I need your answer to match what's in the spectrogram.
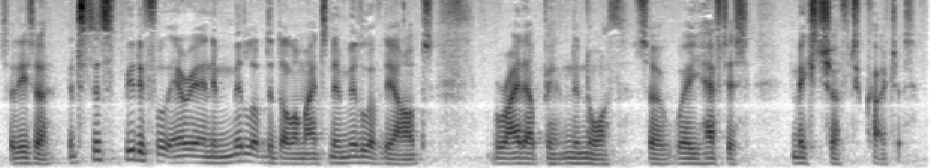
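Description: Guest winemaker, man, South Tyrolean German accent, very low voice, halting delivery full of restarts. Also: fairly even intonation, darkish tone. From South Tyrol, Italy. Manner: halting, with many fillers and restarts. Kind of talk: casual interview talk.

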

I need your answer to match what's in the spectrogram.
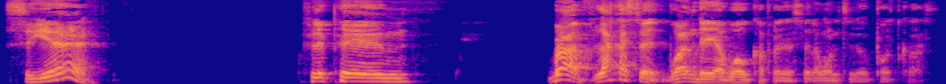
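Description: A man's voice: fairly low pitch, very animated, unhurried, bright, forceful tone, slightly rough. A young man with a London roadman accent hosting a podcast, chatting casually in heavy street slang. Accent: London roadman, multicultural street English. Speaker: podcast host.

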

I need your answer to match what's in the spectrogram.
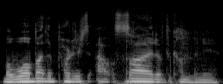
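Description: A man speaking casually as an interviewer in a relaxed chat. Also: medium pitch, fast talker.

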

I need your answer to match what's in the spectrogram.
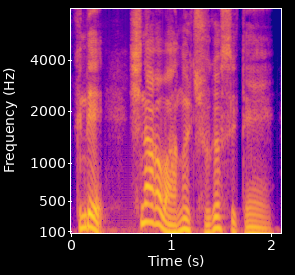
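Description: A man's voice: mid-range voice, wildly swooping pitch, fairly quick, darkish tone, no echo, clean studio sound. A man with slushy, lisping s sounds, telling history conversationally as a podcast host and explaining things with everyday examples.

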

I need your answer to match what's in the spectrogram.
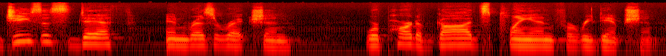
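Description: A pastor preaching a sermon, retelling scripture in a deliberate storytelling manner. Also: mid-range voice. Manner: slow, deliberate storytelling with acted-out quotes.

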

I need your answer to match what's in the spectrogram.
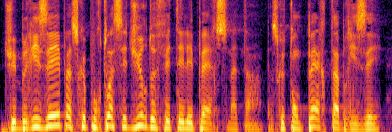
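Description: A man's voice: fairly high pitch, lively intonation, brisk, breathy edge. Emphatic French-speaking male pastor preaching. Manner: preaching with rising emphatic peaks and hushed prayerful drops. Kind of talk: sermon.

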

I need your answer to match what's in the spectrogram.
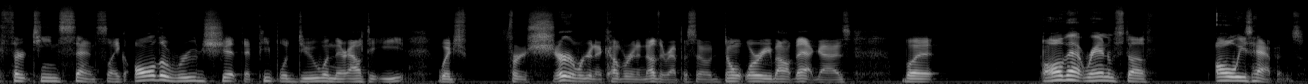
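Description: A young man talking casually on a podcast, rambling through a story and leaning on "like" constantly. His voice sits a bit high and sounds smooth and clear. The recording is close and dry with no room sound. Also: no echo. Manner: rambling, heavy use of "like". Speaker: podcast host.

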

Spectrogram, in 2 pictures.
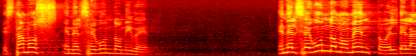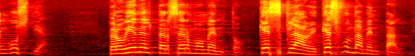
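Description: A man's voice: sits high, expressive, measured pace, fairly bright tone. A man preaching a sermon as pastor, asking the congregation questions with strong emphasis. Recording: long hall reverb.

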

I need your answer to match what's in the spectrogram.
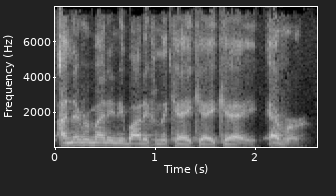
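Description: A man's voice: fairly low pitch, animated, fast talker, mellow. An older man from the American South, a guest author on a radio talk show, telling stories with a wry, sarcastic edge. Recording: dull lo-fi audio.

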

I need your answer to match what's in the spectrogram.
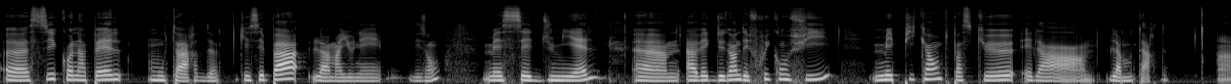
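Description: Smooth-voiced Italian woman. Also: medium pitch, a little mellow, dry recording. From Italy. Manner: hesitant, searching for words. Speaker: guest.

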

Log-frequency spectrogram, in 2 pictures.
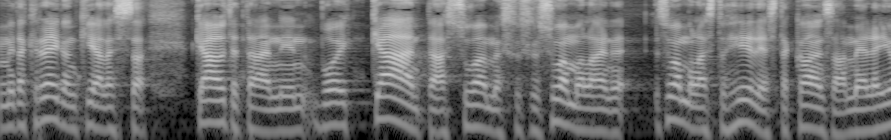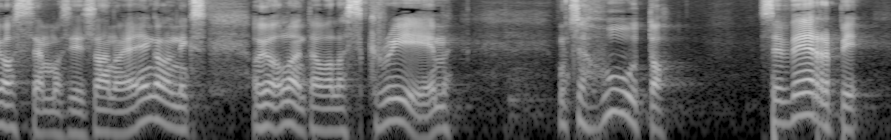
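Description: A man preaching a sermon, his delivery shifting between quick, pressing stretches and slow, hushed lines. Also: on the high side. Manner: varied delivery, rushing ahead then dropping to slow, hushed lines.

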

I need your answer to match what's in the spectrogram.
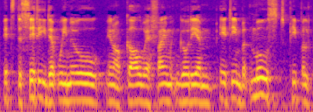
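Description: A middle-aged man speaks with a west of Ireland accent at a medium pitch. He talks conversationally, like a manager answering questions in an interview, with some background noise around him. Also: fairly even intonation, fairly quick, a little mellow. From County Clare, west of Ireland. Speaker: company manager being interviewed.

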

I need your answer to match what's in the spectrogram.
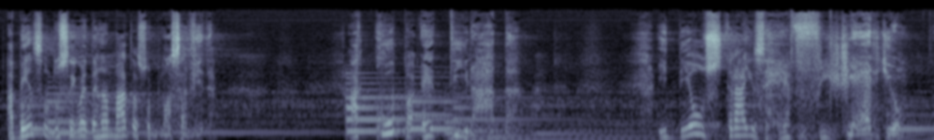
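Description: A male pastor preaching a sermon, telling stories with feeling and swinging between soft and loud passages, recorded in a church hall with an instrument playing underneath. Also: sits high. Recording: long hall reverb with music behind. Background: musical instrument playing.

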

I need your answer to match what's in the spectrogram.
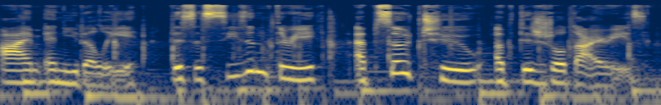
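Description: A young woman hosting and narrating a student news podcast in an even, measured way. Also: medium pitch, music in the background. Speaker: podcast host and reporter. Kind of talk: scripted narration.

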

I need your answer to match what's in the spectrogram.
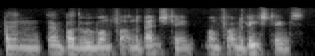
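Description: A man's voice: mid-range voice, fairly even intonation, brisk, gravelly, dark tone, no echo. A man giving casual football advice as a podcast panellist on an internet call. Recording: muffled internet call audio.

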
